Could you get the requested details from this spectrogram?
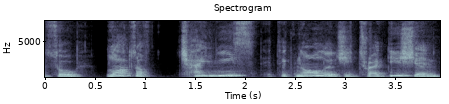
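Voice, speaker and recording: Somewhat breathy speech in an Azerbaijani accent, dark and mellow in tone, with ordinary pitch variation. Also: woman. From Azerbaijani background. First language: Azeri Turkish. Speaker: doctor, podcast co-host. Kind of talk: casual chat. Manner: halting.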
